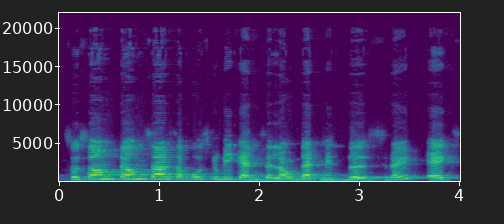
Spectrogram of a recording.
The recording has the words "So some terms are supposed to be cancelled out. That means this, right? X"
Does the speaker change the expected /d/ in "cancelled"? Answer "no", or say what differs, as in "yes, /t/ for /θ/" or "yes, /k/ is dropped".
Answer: yes, /d/ is dropped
